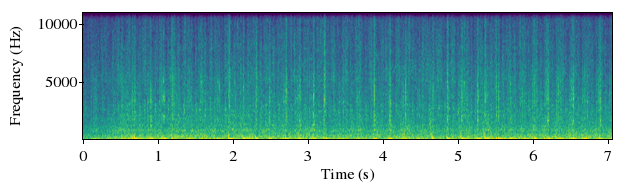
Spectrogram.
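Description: A tractor engine in the Farmer's Dynasty farming simulator runs continuously, a loud, close, rhythmic chugging with steady pulsing throughout and no talk over it.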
